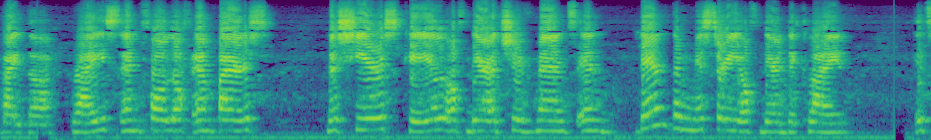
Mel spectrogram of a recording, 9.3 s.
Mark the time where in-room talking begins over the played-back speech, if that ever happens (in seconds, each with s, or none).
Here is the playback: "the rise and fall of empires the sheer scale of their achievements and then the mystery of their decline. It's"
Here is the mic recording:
none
